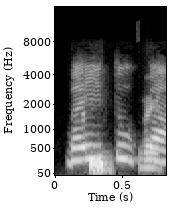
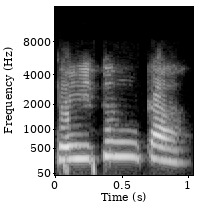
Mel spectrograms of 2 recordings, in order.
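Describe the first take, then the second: First: No n sound comes before the final ka. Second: An n sound comes before the final ka. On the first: The speaker calls it right. "kita baca baituka" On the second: The speaker calls it wrong. "nggak boleh ditanwin, nggak boleh kita bilang baitunka"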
